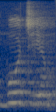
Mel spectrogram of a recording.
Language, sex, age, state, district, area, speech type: Tamil, female, 18-30, Tamil Nadu, Cuddalore, rural, read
